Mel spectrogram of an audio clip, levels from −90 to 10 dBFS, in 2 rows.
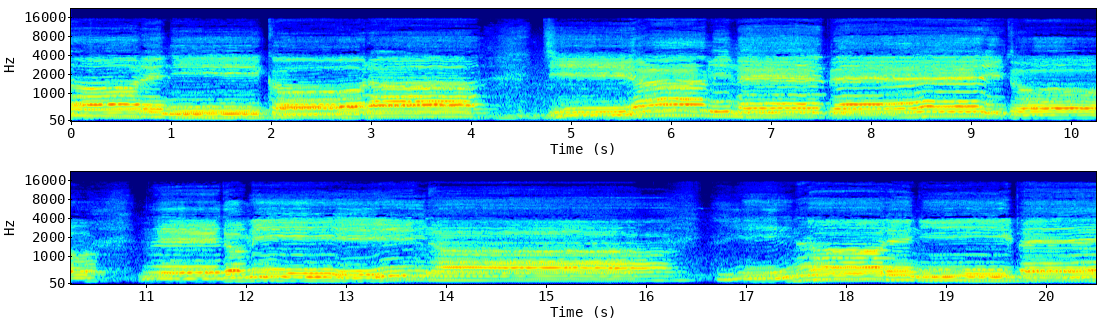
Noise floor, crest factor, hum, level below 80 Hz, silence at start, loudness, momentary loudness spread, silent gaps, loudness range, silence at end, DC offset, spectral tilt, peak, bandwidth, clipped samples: -43 dBFS; 16 dB; none; -76 dBFS; 0 s; -21 LUFS; 10 LU; none; 4 LU; 0 s; under 0.1%; -5 dB/octave; -6 dBFS; 15.5 kHz; under 0.1%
